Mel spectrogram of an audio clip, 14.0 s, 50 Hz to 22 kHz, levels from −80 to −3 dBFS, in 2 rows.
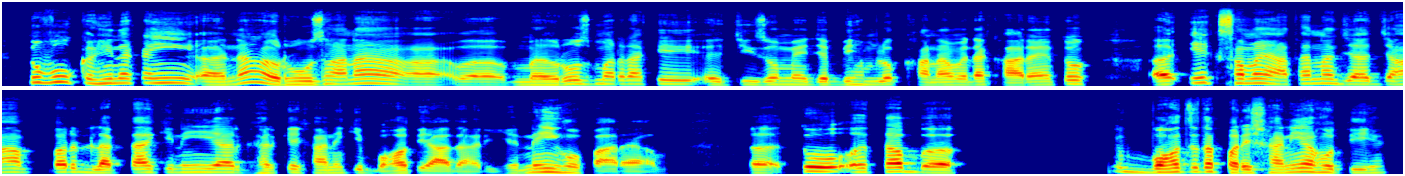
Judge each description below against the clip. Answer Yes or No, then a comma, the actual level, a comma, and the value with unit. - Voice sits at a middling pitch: Yes, medium, 155 Hz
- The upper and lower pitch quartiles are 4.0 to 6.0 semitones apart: Yes, average, 4.4 semitones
